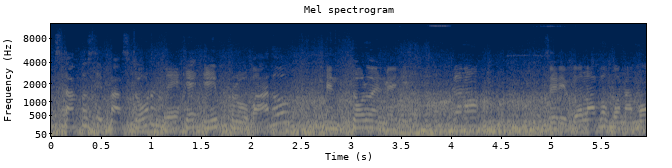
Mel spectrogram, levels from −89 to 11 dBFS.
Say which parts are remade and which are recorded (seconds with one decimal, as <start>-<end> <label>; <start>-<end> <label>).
0.0-6.0 recorded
